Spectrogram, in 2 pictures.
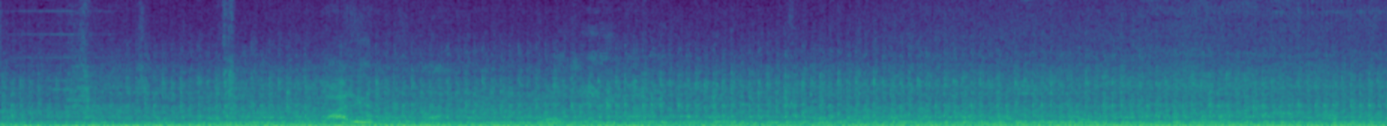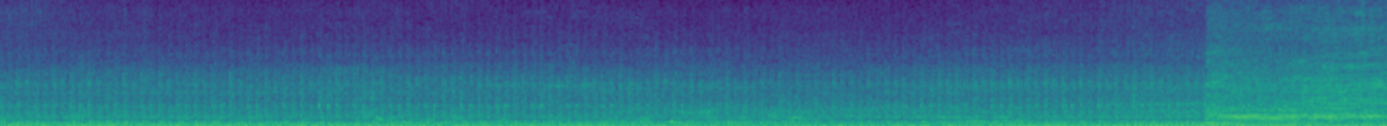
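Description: A crowd of men chatters nearby.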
